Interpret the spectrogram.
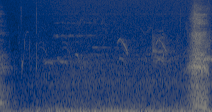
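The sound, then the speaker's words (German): Faint, scattered bird chirps and short whistled calls in the countryside over a low outdoor rumble, ending in a brief burst of hissing noise. “Mit Landluft verbindet man als erstes natürlich das Zwitschern der Vögel und das Zirpen der Grillen.”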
